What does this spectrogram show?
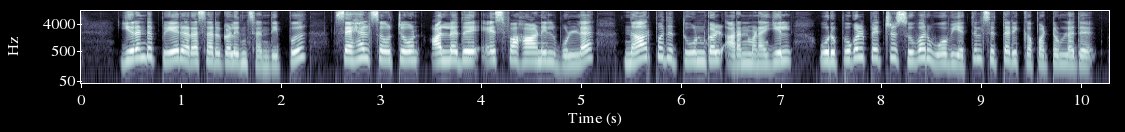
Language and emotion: Tamil, neutral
